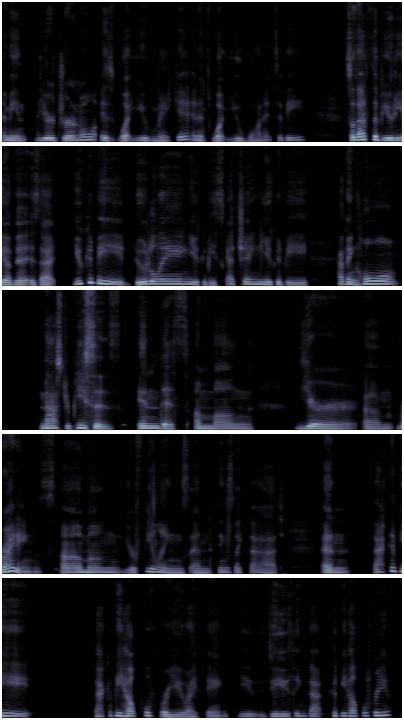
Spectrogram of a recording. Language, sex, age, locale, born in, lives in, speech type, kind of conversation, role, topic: English, female, 25-29, en-US, United States, United States, conversation, advice, advisor, How can I add meaning to daily life?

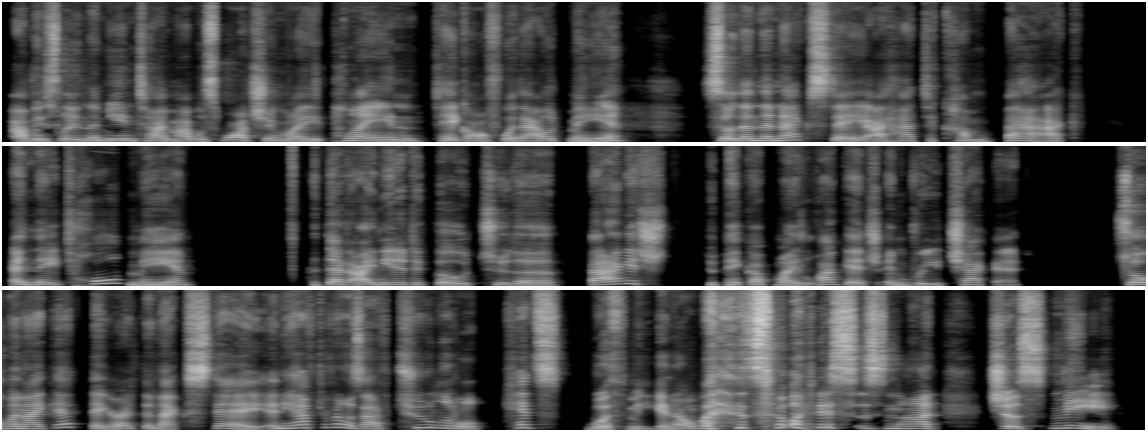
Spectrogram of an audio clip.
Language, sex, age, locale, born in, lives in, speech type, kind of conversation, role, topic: English, female, 45-49, en-DE, Germany, United States, conversation, podcast, host, What strategies help you stay flexible and positive when travel plans go off track?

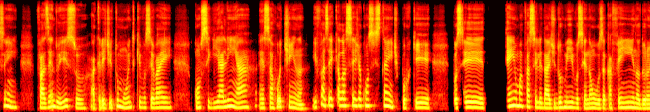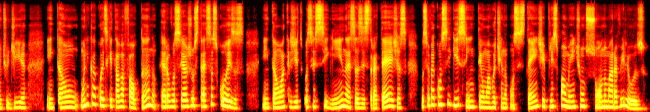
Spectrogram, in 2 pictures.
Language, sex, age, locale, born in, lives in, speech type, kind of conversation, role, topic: Portuguese, male, 25-29, pt-BR, Brazil, Spain, conversation, advice, advisor, Como posso criar uma rotina de sono noturno mais consistente?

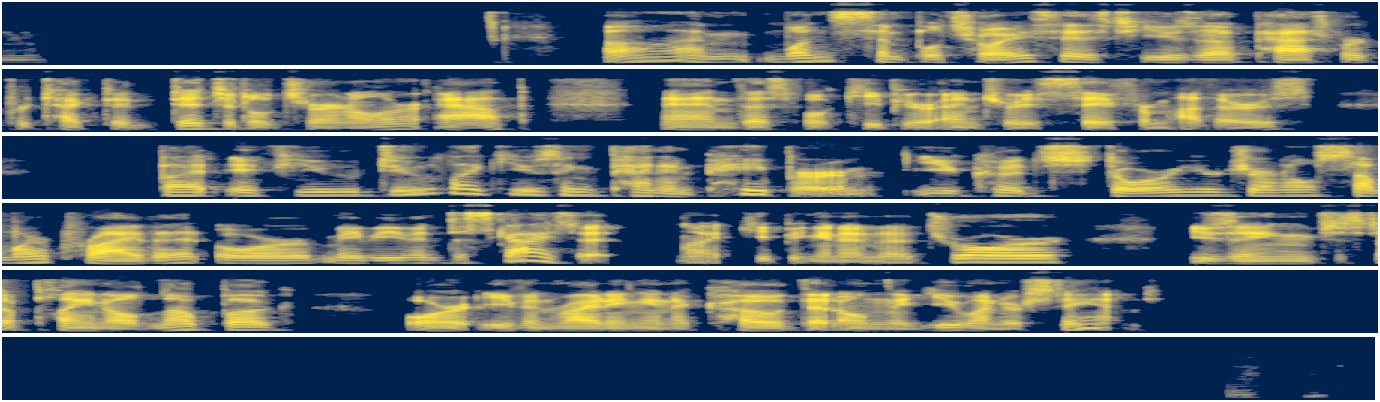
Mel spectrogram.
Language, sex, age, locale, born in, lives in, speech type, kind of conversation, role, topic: English, male, 35-39, en-US, United States, United States, read, expert-assistant, expert, What are the benefits of keeping a journal?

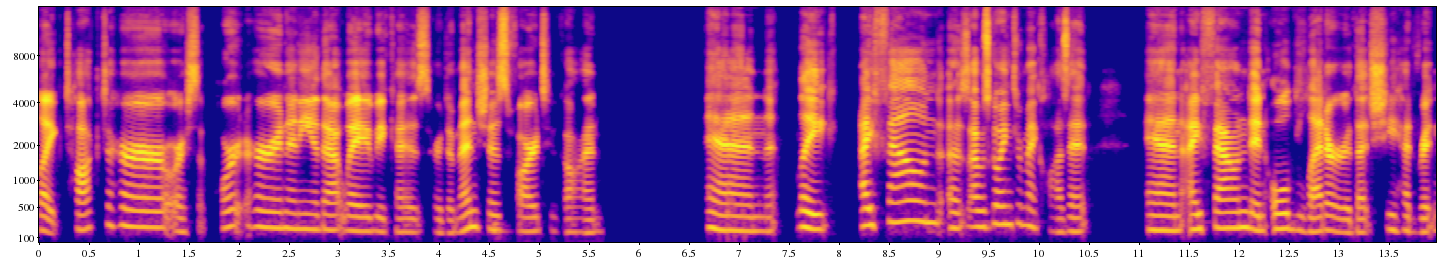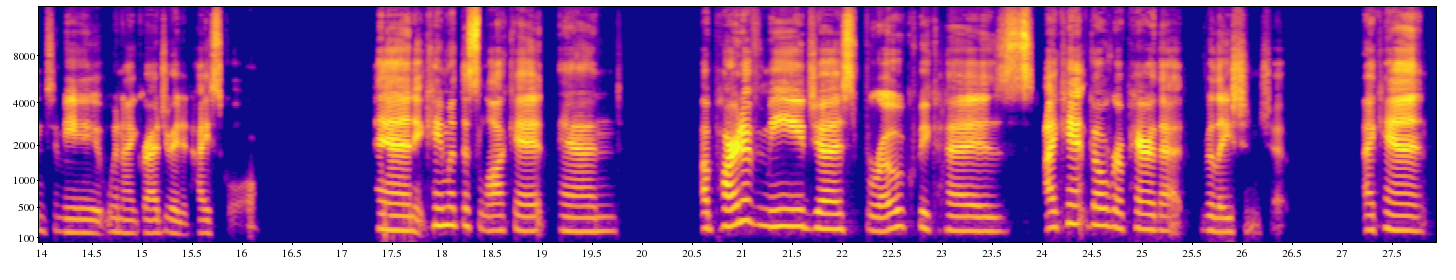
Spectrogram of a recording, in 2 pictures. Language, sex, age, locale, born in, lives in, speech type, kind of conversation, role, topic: English, female, 25-29, en-US, United States, United States, conversation, advice, user, How can I cope with losing a loved one?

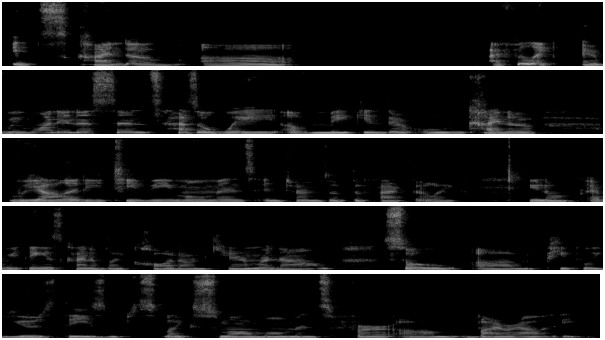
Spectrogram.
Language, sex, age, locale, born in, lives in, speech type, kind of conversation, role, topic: English, female, 25-29, en-US, United States, United States, conversation, unstructured, none, What reality TV moments shocked you and kept you coming back?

